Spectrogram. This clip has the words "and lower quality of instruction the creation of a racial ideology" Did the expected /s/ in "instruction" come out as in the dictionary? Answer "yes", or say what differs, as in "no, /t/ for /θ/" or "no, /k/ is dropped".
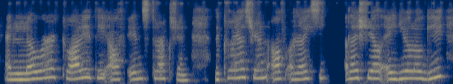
yes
